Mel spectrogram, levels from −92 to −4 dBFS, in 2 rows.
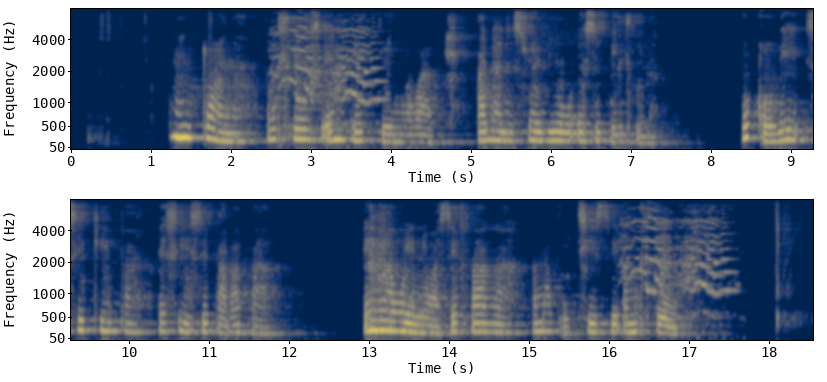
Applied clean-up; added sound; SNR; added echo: none; Squeak; 9 dB; reverberation time 0.7 s.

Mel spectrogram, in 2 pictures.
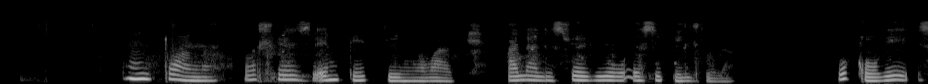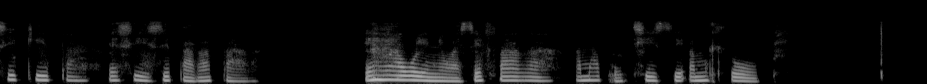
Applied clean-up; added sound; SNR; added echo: none; none; none; none.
